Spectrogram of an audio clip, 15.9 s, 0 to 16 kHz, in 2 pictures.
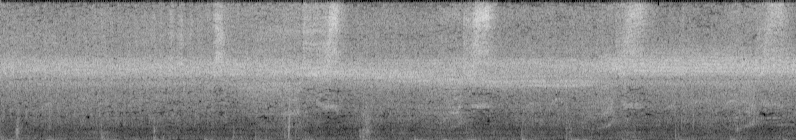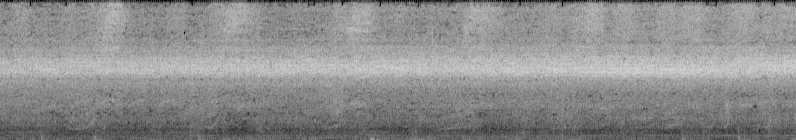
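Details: Continuous shrill cicada buzzing fills the forest along the Deogeumsan Sollbaram trail in Namwon on 16 August 2019. The drone holds at one high pitch and swells slightly toward the end, over scattered footsteps and rustling.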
